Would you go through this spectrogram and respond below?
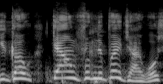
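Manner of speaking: lilting, springy, light and bouncy delivery. Showing how to say a phrase, demonstrating a light, bouncy delivery. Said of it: "you lighten it up and keep it bouncy".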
